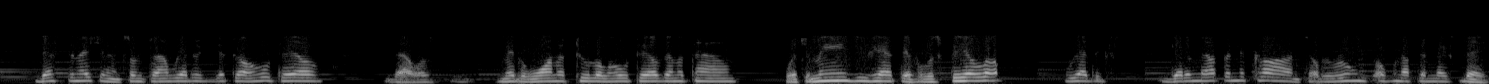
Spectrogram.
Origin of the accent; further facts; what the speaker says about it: Gainesville, Georgia, United States; I'm a Southerner. I'm from Georgia. I was born in Gainesville, Georgia. And I came from a singing family. So I was raised up in Gainesville, Georgia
